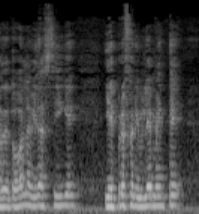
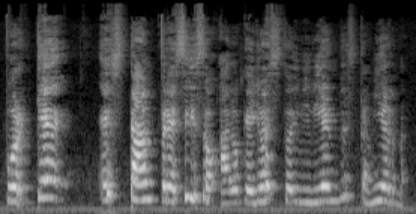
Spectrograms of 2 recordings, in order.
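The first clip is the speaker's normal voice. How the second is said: ordinary delivery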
